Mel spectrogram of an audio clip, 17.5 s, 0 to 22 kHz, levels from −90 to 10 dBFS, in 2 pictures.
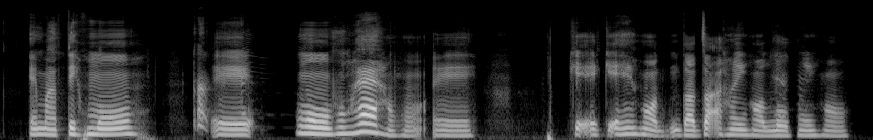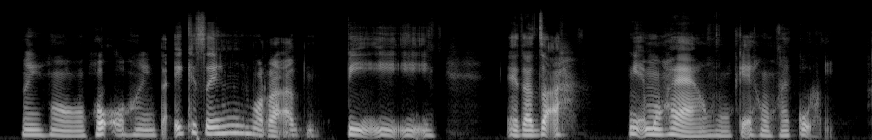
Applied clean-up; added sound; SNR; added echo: neural mask model DeepFilterNet 3.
